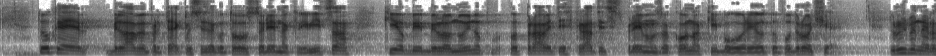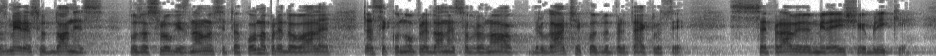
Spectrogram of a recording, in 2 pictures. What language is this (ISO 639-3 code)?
slv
